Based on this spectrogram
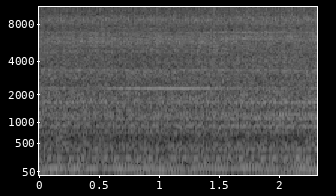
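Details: Toyota Corolla, 481,000 miles, idling after sitting 3 weeks; constant even idle with some top-end clatter from aged engine, slight oil on spark plugs, no valve cover or transmission leaks seen; no knock or miss, normal idle.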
